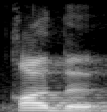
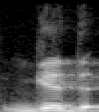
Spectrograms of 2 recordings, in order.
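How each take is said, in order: First: It starts with a deep throat q sound. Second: It starts with a hard g sound. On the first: This is the standard written form. "അറബിയിൽ ഖദ് എന്ന് പറയുന്നൊരു പ്രയോഗമുണ്ട്" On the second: This is the everyday spoken form. "സംസാര ഭാഷയിലാക്കുമ്പോൾ ഗദ് ഗദ് എന്ന് പറയും"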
